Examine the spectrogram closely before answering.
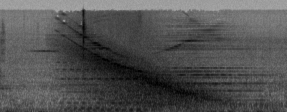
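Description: A shimmering magical tone sweeps downward in pitch.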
